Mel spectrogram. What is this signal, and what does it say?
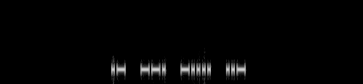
Morse code, heard as a keyed tone, about 45 wpm, spaced as for 32 wpm, 700 Hz. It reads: AG6U
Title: USA Call Signs - 4 Characters - 2x Character Spacing - 45wpm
